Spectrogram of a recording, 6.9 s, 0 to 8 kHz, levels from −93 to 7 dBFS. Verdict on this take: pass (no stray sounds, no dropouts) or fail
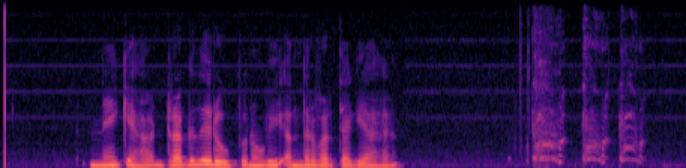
fail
